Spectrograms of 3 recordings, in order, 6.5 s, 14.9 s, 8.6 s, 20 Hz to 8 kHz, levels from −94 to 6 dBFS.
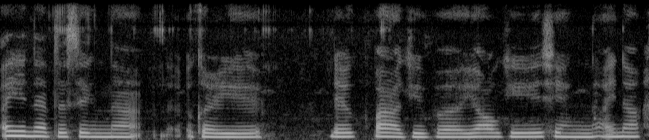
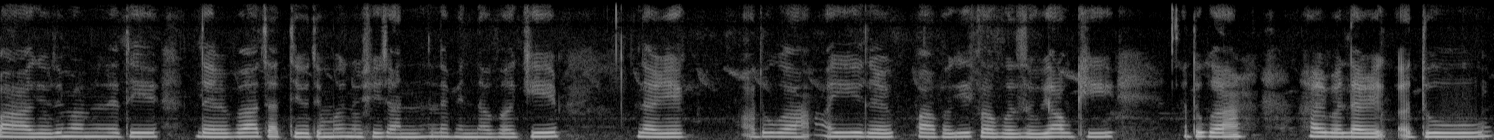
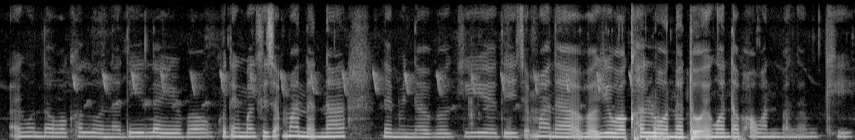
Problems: background sounds at intervals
